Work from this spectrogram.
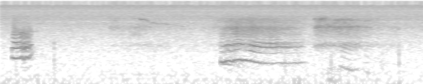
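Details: Snoozing house cat producing a brief voiced snore, then a longer falling, wavering snore tone, followed by a soft breathy exhale in a quiet room.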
